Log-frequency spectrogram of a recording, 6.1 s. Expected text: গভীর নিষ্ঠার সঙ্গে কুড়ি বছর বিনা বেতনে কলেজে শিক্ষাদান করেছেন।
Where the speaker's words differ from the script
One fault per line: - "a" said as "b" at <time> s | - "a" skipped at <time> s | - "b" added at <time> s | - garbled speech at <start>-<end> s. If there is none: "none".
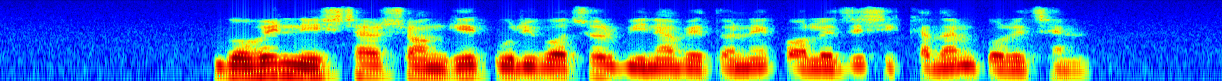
none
